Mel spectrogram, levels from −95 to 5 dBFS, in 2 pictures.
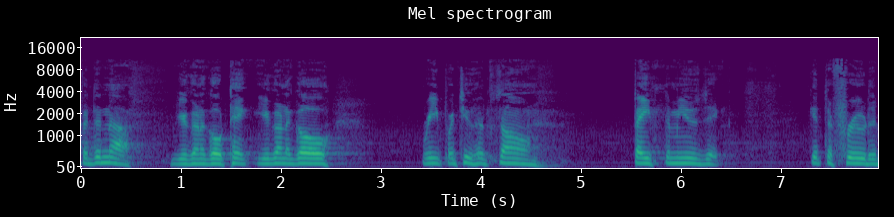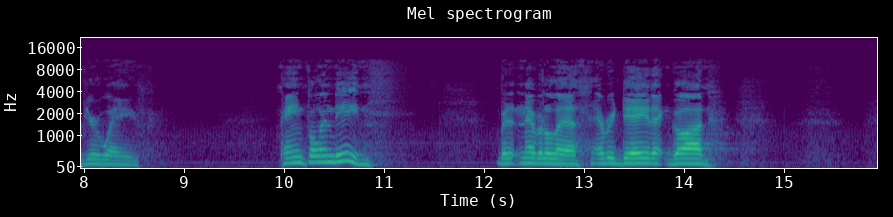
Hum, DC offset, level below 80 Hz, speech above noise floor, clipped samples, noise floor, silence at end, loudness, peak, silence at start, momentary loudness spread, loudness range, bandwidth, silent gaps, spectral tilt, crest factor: none; under 0.1%; -76 dBFS; 42 dB; under 0.1%; -77 dBFS; 1.55 s; -36 LUFS; -16 dBFS; 0.05 s; 16 LU; 9 LU; 11.5 kHz; none; -7.5 dB/octave; 20 dB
